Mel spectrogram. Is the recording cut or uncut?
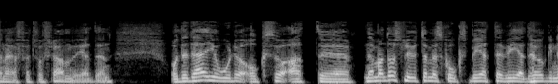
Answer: cut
